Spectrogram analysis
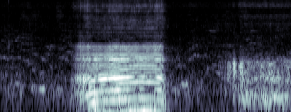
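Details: Pet dog snoring loudly while asleep: a single loud, rumbling snore lasting about a second amid quiet room noise.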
